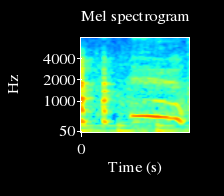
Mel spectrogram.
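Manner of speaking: high-pitched, giggly disbelief; laughing bafflement. Real, not acted. Laughing after baffling quote.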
